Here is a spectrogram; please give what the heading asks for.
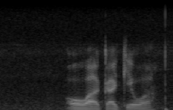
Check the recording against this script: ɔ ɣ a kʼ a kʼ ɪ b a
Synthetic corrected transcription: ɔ w a kʼ a kʼ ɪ w a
